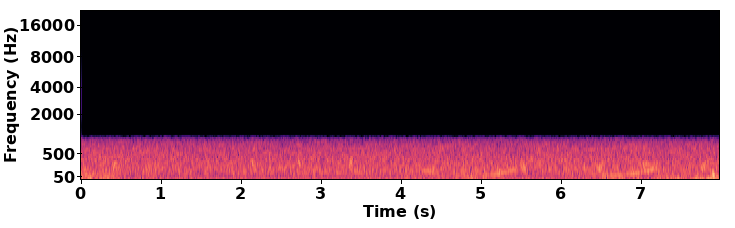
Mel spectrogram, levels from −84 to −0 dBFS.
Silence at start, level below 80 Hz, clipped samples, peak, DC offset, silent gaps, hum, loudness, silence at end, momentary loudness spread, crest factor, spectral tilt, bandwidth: 0 s; -38 dBFS; under 0.1%; -10 dBFS; 1%; none; none; -29 LUFS; 0 s; 3 LU; 18 dB; -19 dB/octave; 1 kHz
